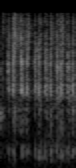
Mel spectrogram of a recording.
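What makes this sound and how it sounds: A plastic fishing wobbler lure with treble hooks, from an AliExpress order, is shaken so the loose rattle balls inside its body knock back and forth. The result is a quick, steady run of bright, dry clicks with almost no low end and very short decay, like a small rattle.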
